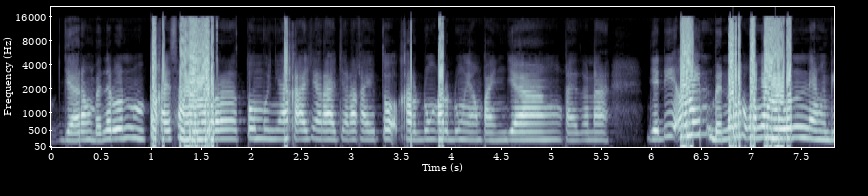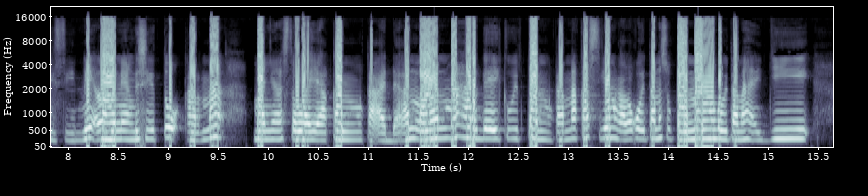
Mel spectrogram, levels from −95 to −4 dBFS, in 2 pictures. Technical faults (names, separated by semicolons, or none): integer overflow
